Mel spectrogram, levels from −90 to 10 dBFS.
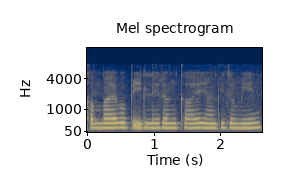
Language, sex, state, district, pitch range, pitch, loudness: Hindi, female, Chhattisgarh, Jashpur, 195-200 Hz, 195 Hz, -16 LUFS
